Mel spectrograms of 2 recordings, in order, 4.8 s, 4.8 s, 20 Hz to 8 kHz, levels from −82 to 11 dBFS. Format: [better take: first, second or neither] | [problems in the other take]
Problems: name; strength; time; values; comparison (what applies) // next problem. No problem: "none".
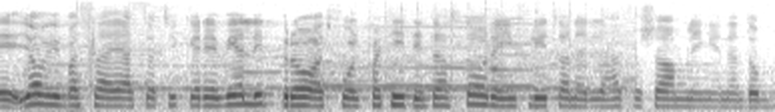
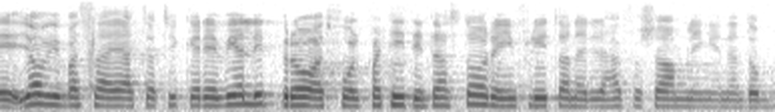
second | background sound (Crowd); 14 dB below the speech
